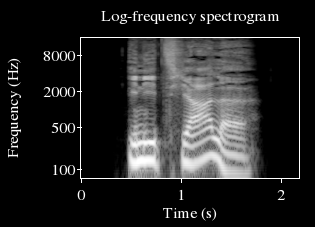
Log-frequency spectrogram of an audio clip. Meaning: inflection of initial: 1. strong/mixed nominative/accusative feminine singular 2. strong nominative/accusative plural 3. weak nominative all-gender singular 4. weak accusative feminine/neuter singular
- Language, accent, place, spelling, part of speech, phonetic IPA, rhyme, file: German, Germany, Berlin, initiale, adjective, [iniˈt͡si̯aːlə], -aːlə, De-initiale.ogg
